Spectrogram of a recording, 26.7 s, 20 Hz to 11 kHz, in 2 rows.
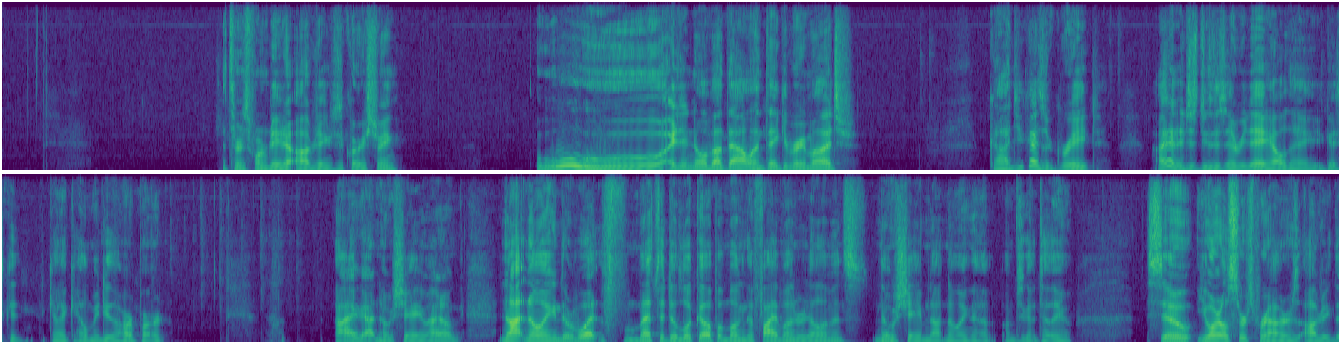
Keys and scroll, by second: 10.8 alt+Tab, 14.2 ctrl+[, 14.6-16.0 typing, 20.2-21.4 typing, 24.2 ctrl+[, 24.3 typing.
